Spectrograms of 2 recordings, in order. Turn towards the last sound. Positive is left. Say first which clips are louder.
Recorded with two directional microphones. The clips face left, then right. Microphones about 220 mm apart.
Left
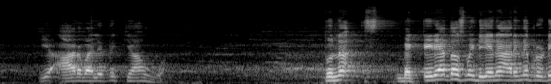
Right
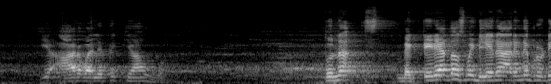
# left 6 dB
turn(degrees=55)  # may be behind; listen again after turning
